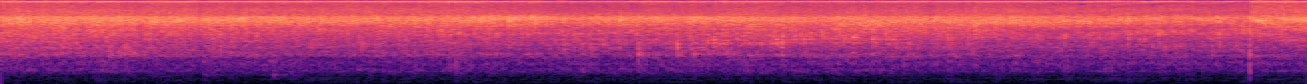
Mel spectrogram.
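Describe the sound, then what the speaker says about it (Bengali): Prawns coated in salt and turmeric fry in hot oil, a dense, even hiss of sizzling held close and loud throughout with a few faint crackles and no talking. "তো চিংড়ি মাছগুলো এবার ভেজে নেবো আমি"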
